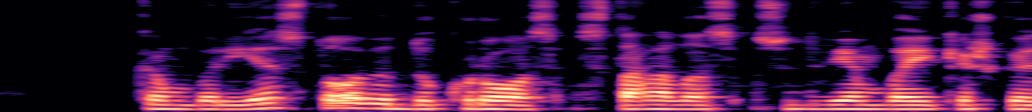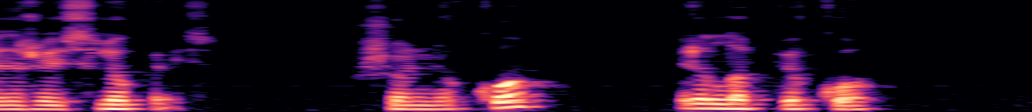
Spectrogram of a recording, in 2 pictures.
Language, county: Lithuanian, Marijampolė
